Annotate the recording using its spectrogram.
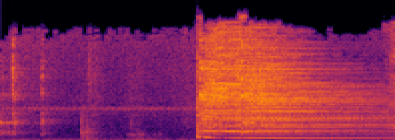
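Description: A few light clicks, then about a second in a sudden cymbal-like crash over a ringing held note that dies away slowly: a comedy sound-effect sting laid over the action.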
